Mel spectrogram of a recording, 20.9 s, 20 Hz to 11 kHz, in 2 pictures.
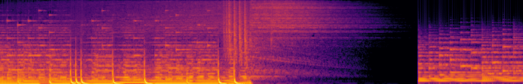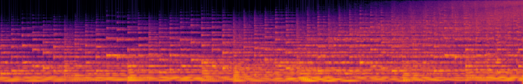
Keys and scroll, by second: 8.0-9.0 typing, 9.5 shift+Return, 10.3 Return.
